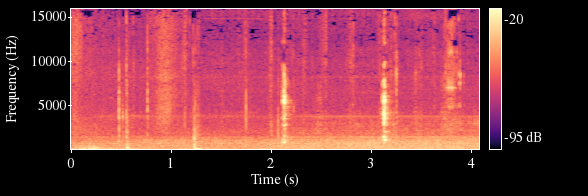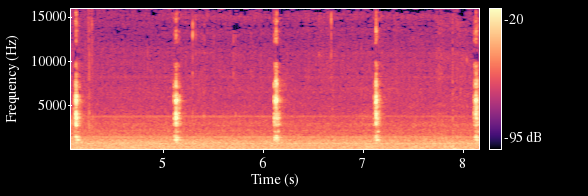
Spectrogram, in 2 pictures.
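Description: A classroom clock ticks steadily about once per second, each tick a crisp, sharp click over a faint background hiss, moderately quiet, with no voices.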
